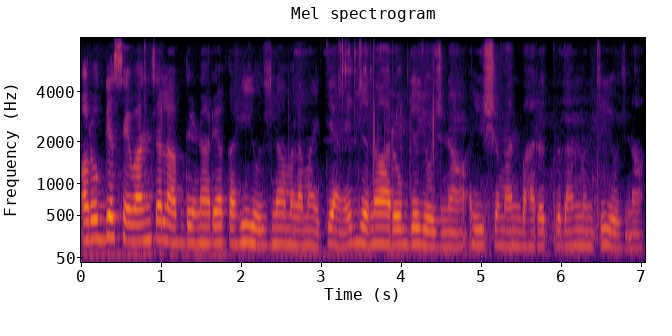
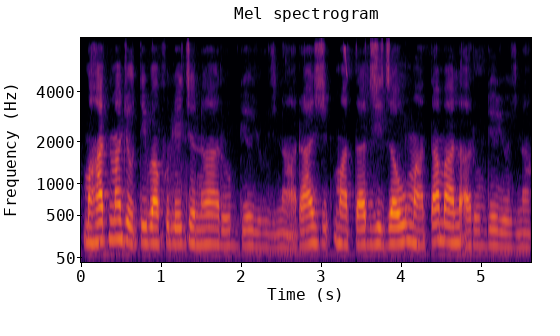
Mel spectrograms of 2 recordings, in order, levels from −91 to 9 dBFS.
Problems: none marked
